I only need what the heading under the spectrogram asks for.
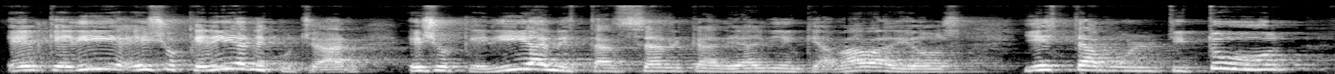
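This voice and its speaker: Emphatic Rioplatense pastor, high and lively. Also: male voice, roomy sound. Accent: Rioplatense Spanish. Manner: dramatic, emphatic preaching with repeated phrases. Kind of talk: sermon.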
